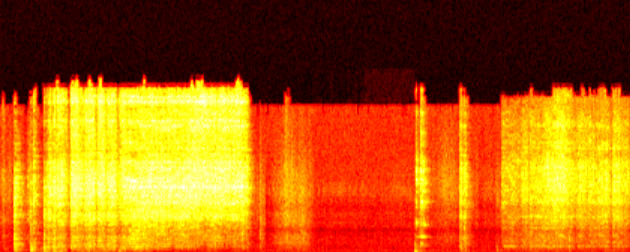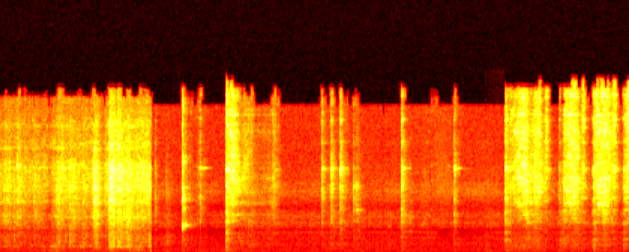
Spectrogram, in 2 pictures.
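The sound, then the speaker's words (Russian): A glass muller grinds icon paint against ceramic tile, giving a gritty, scraping rub that rises and falls in bursts, loudest at the start, with brief pauses and no talking. “Обычно это делается таким стеклянным курантом, таким вот спуском, но на стекле или на кафеле.”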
